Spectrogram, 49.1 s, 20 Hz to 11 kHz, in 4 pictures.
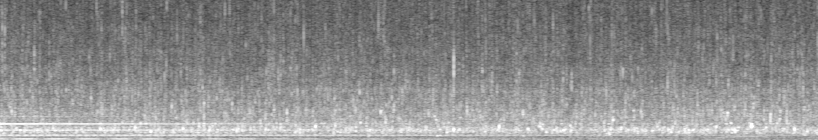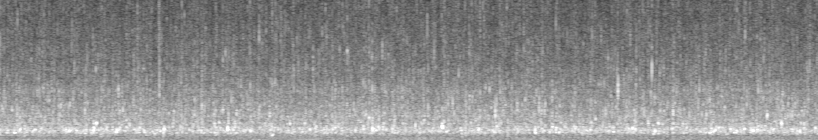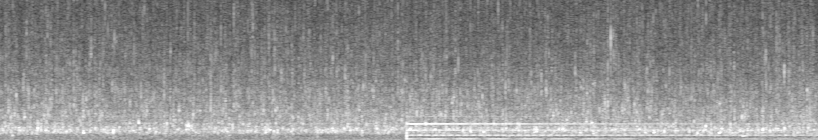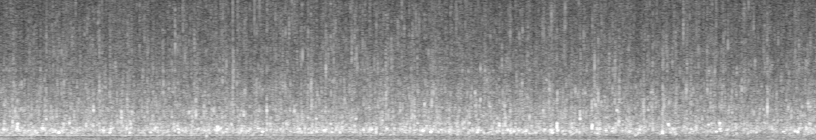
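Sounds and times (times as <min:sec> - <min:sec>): held musical tones: 0:00.0 - 0:11.0, 0:30.6 - 0:43.4
running water flowing: 0:00.0 - 0:11.8, 0:30.6 - 0:43.9.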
